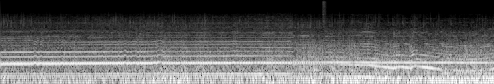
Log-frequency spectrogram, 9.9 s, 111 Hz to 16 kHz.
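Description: Kawasaki Ninja RR 150's tuned 150 cc two-stroke single-cylinder engine running hard at high revs in sixth gear at about 150 km/h, with wind noise. About six seconds in, the engine note breaks up and its pitch falls as the revs drop.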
